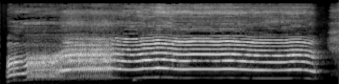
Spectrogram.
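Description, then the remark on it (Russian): A person imitates a husky sitting on a sofa howling: one long, loud, drawn-out howl that rises at the start, then holds a steady, nasal tone for several seconds before breaking off. No other sounds. “Ну, знаешь же, э, Хаски, романтичный вечер, включая любимую музыку, и он мне поет, а потом камеру переводят с э, красивого стола со свечами, да, на Хаски, который сидит на диване и такой...”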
